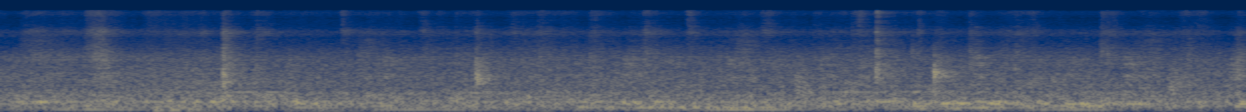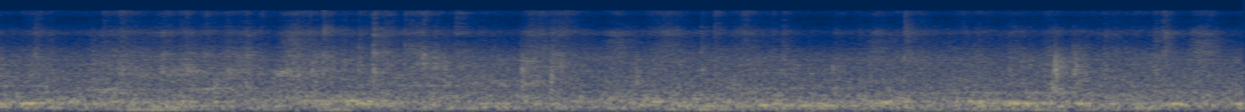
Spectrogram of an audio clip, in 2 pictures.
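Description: Crinkling and rustling of bijao leaves as they are folded tightly around portions of plantain dough, heard as scattered short crackles over a steady background hum.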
